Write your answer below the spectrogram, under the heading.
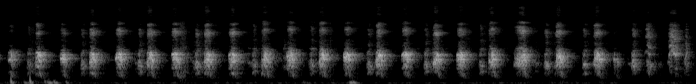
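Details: Chukar partridge from Muminobod, kept as a hunting bird, calling a steady series of sharp chuk notes, almost two each second, evenly spaced and strongly repeated for the whole stretch, with a faint thump near the start.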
